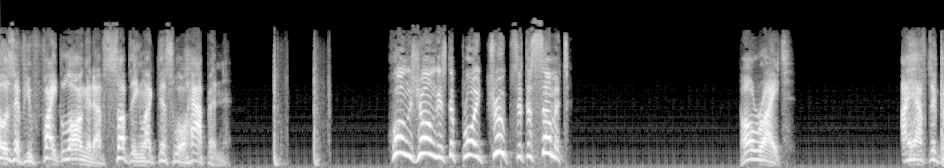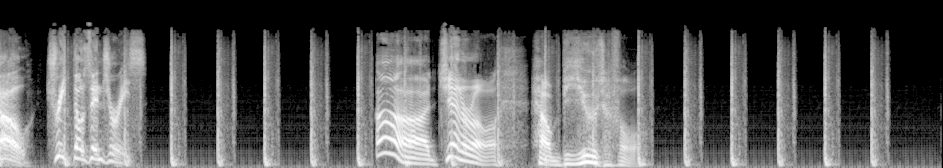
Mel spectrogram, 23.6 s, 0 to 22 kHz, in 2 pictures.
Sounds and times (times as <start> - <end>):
Speech: 0.0 - 2.9, 4.9 - 7.2, 9.2 - 10.0, 11.2 - 13.7, 16.5 - 20.0.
